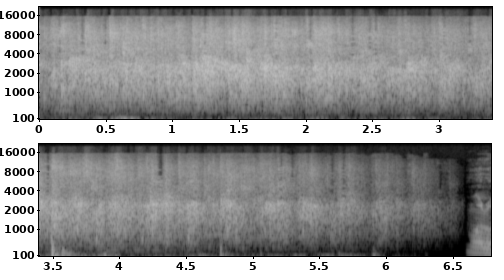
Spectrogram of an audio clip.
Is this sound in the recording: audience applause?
yes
